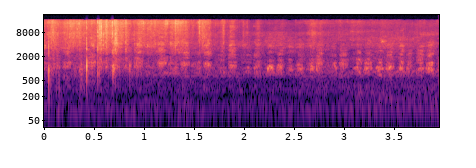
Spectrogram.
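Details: Beagle on a morning walk outdoors, breathy rhythmic panting with rapid airy pulses, a few sharper clicks near the start, continuing steadily to the end.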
